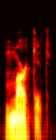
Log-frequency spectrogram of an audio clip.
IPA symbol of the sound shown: m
